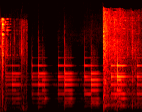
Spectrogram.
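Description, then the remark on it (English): A glass figurine shatters in a sharp crash, then bright tinkling pieces ring out in short bursts before a second loud breaking crash sprays more shards. “Glass figurines are such a treat. They dissolve instantly in Grace's hand.”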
